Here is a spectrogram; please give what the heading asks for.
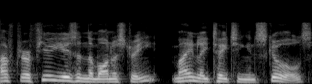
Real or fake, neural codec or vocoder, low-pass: real; none; 7.2 kHz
